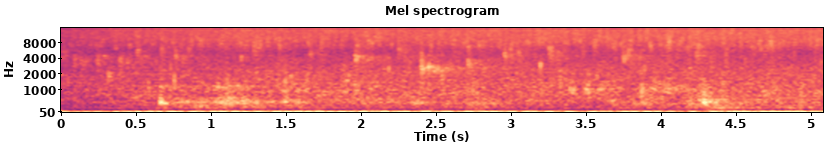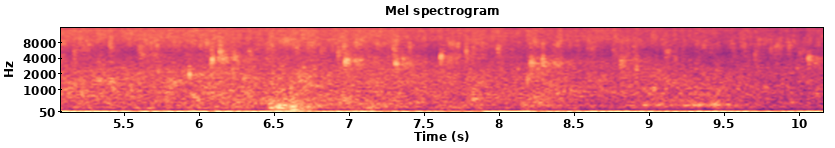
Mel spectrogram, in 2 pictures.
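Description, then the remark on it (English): Air bubbles trapped in melting ice fizz and pop: a dense, steady crackle of countless tiny clicks, like rapid dripping or light rain, continuing throughout with no voices. “Or lots of drips, but in fact, it was the fizz or the popping of lots of bubbles that had been stored in the ice for hundreds or possibly thousands of years as the ice melted and these bubbles were released.”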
